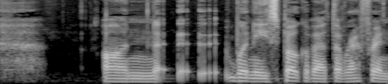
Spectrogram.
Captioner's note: speaking French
